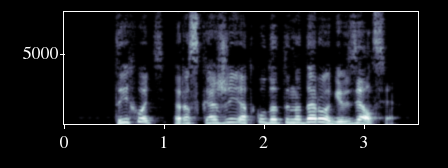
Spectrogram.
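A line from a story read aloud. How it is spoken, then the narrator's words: Joyful question. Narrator (Russian): радостно спросил водитель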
